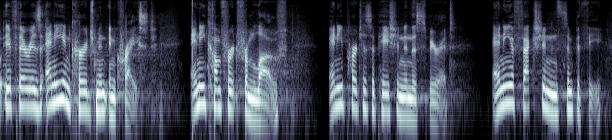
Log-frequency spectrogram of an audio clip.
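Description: A man's voice: on the high side, fairly bright tone. Man reading scripture in cathedral echo. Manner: measured, formal reading cadence. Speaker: scripture reader. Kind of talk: liturgical reading. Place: church sanctuary. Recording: long reverb of a church hall.

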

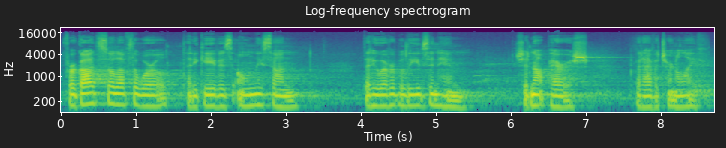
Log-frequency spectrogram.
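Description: Brief: low, level woman reader, cathedral echo, church reading. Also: flat delivery, creaky, slight background noise. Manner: measured, formal reading. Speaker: gospel reader in a church service. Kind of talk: liturgical scripture reading. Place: large church sanctuary. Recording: echoey church hall with long reverb and faint ambience.

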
